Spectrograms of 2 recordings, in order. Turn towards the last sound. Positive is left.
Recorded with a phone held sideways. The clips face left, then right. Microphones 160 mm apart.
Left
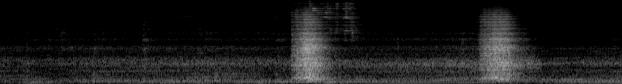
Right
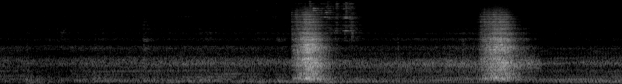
turn(degrees=80)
